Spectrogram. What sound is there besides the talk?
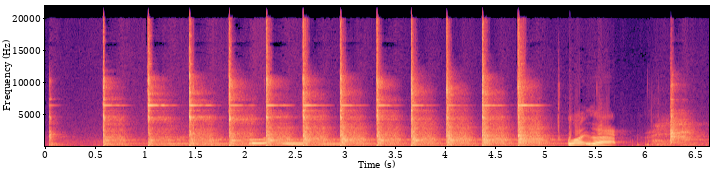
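hammering vase top piece into wood-turning lathe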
